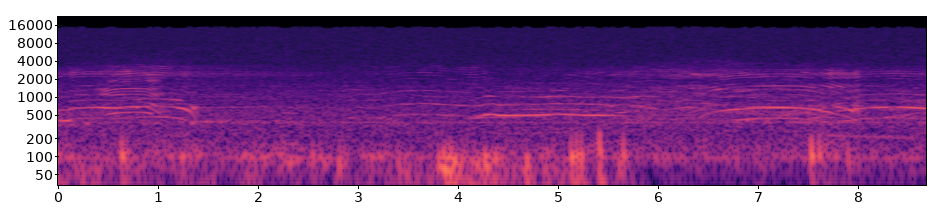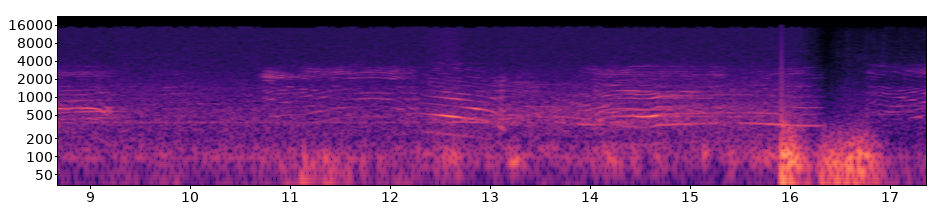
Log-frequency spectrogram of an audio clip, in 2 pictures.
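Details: Red deer rut in 2016, with one male going around provoking rival stags and the dominant stag answering; a long series of arching, harmonic roars follows almost continuously, overlapping at times, above faint low background rumble.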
